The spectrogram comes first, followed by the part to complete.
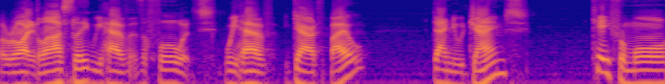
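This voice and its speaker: A man speaks fairly slowly with a strong Australian accent, a medium pitch and ordinary pitch variation. The recording is very clean, with a silent background. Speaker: football commentary youtuber. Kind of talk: casual vlog commentary. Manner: casual with many fillers.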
